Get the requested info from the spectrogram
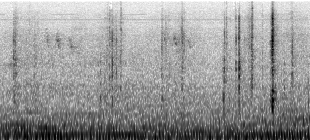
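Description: Light footsteps on asphalt, heard as a few soft clicks, over a steady low background rumble.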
